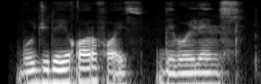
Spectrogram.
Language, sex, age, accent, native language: Uzbek, male, 18-24, Qashqadaryo, Uzbek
